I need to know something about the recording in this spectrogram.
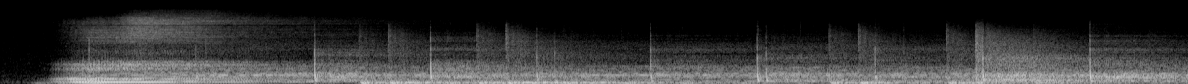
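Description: Footsteps clack on a hard floor.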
